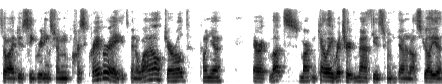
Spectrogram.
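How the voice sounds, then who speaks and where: An unremarkable speaking voice from a man with an American accent, medium pitch and a moderate pace. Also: ordinary pitch variation. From US, New York City and Los Angeles. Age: 60s. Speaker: software educator. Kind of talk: live webinar. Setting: online webinar.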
